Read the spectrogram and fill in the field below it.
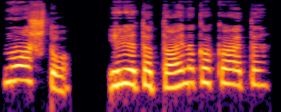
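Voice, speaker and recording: A woman's voice: sits high, normal speed, a little mellow, no room sound, lightly acted. Woman reading a mocking, spiteful young woman, audiobook style. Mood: taunting. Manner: sneering, taunting.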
